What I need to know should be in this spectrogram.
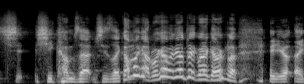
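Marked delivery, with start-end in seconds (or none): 1.2-2.5 very high-pitched TV commercial announcer patter. Retelling a coach's entrance at a race: imitating the Micro Machines guy. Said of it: "doing, like, the Micro Machines guy thing".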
